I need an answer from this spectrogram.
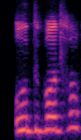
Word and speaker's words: উদ্বোধক: ব এর উচ্চারণ করব যেমন ধরুন উদ্বোধ উদ্বোধক শব্দে কিন্তু আমরা ব এর উচ্চারণ করছি।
